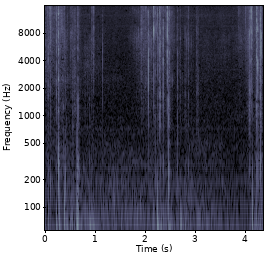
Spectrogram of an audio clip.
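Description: Long nails grip and scratch the cover of a small blue Oxford paper pocket dictionary held in both hands. Dry, crinkly scratching comes in bright bursts near the start, the middle and the end, over a quiet low rumble.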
